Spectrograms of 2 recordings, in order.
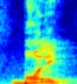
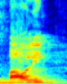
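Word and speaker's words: bowling: ही इज़ बॉलिंग। अगर आप इसको ये कहेंगे कि ही इज़ बाउलिंग, तो आपका जो प्रोनाउंसिएशन है, आपका तलफ़ुज़ है, वो गलत हो जाएगा।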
